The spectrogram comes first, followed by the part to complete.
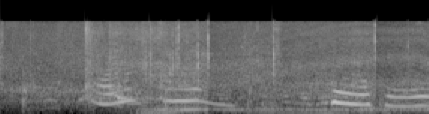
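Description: A low, steady growl from a large animal, starting about a second and a half in and holding to the end, under high-pitched voices.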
